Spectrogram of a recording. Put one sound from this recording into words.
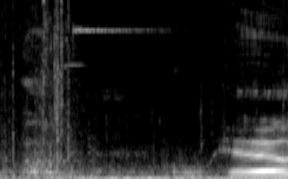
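A short electronic swoosh sounds as a menu opens.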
